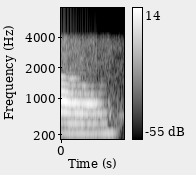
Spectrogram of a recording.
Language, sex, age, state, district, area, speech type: Sanskrit, female, 18-30, Kerala, Malappuram, urban, conversation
